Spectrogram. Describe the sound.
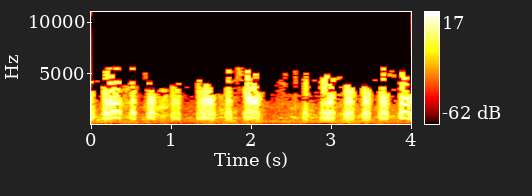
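Chickens at a market give many short, squawking clucks in an uneven, bursty rhythm. The calls are fairly loud and run on without a break.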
